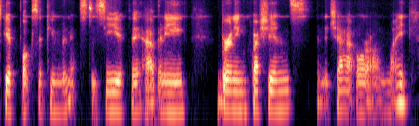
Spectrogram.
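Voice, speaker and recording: The man's voice is somewhat breathy, with ordinary pitch variation and big swings in loudness, in a dry, close sound with no echo. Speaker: librarian presenting a webinar. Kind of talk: online presentation. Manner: fast.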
